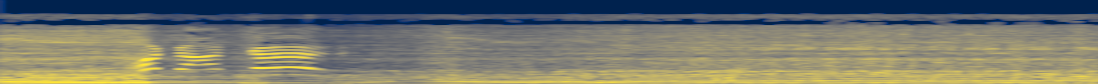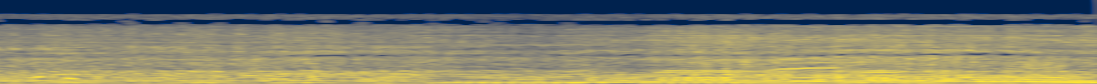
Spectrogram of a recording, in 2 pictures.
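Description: Two Hero Splendor motorcycles' small single-cylinder four-stroke engines running at high revs as they strain against each other on a tow rope. About a second in there is a brief wavering shout from a person.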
